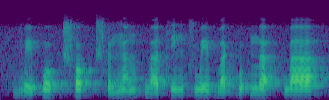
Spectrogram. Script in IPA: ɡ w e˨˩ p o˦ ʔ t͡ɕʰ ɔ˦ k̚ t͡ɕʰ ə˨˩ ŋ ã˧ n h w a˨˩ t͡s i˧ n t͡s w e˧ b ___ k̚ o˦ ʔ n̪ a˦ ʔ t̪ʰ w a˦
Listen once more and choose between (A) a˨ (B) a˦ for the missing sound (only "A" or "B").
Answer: A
